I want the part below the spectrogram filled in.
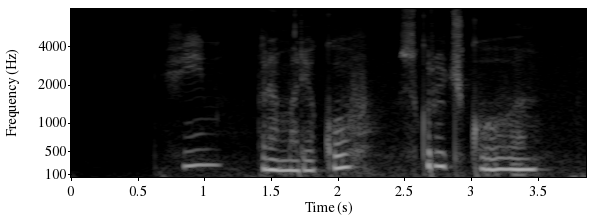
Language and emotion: Russian, sad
